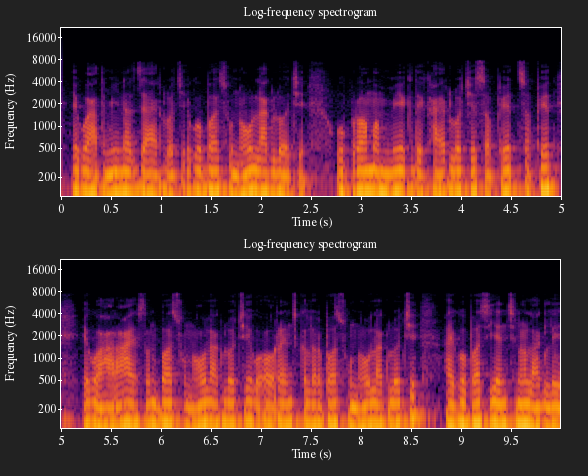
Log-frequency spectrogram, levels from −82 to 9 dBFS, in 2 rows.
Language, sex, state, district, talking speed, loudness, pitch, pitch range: Maithili, male, Bihar, Bhagalpur, 190 wpm, -15 LUFS, 120 Hz, 115-120 Hz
